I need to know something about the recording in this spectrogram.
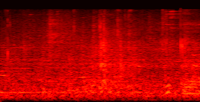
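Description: A wheeled suitcase rolls across a hard floor.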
